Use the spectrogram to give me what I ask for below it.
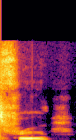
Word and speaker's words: Frome: Froome, that's spelled F-R-O-M-E. So occasionally people from outside the area tend to mispronounce it as Frome, but it is Froome, and you'll find it in the southeast part of Somerset, not actually very far away from the county boundary with Wiltshire.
